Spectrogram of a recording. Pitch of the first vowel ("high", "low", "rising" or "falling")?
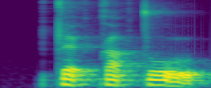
high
